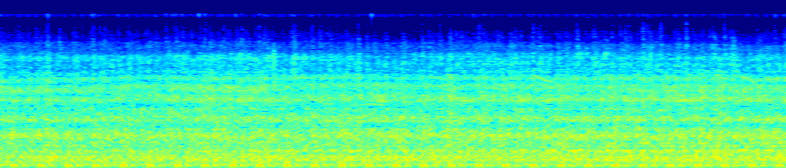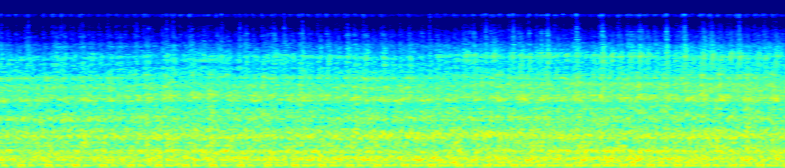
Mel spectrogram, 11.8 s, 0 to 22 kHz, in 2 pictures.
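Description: Pakistan Railways GMCU-15 diesel-electric locomotive's engine idling, a steady low throb that grows slightly louder.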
